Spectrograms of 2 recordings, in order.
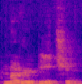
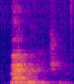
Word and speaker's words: Magrdichian: can also follow me on Instagram at Magrdichian. That's right. If you're watching me on Balavoon, on this Balavoon account over here on TikTok, it's not my main account. My main account is Magrdichian. Magrdichian.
